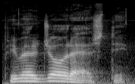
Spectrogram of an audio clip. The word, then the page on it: prima e r gioo: dialettale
